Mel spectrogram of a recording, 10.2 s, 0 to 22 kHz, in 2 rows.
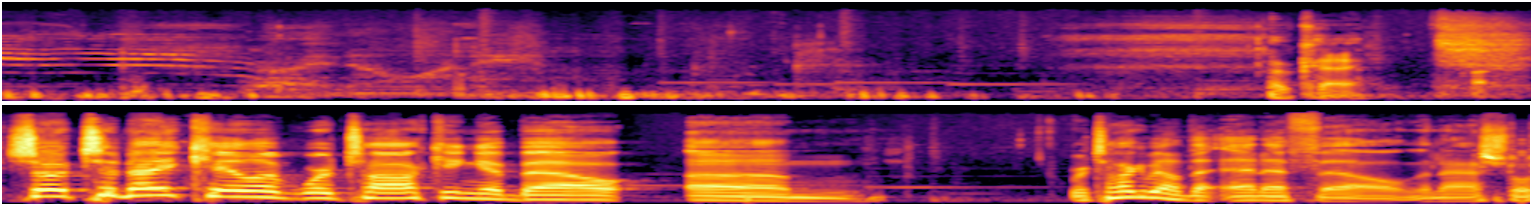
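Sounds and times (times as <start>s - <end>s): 
cat meowing insistently: 0.0s - 1.4s
speech: 4.2s - 8.1s, 8.7s - 10.1s.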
